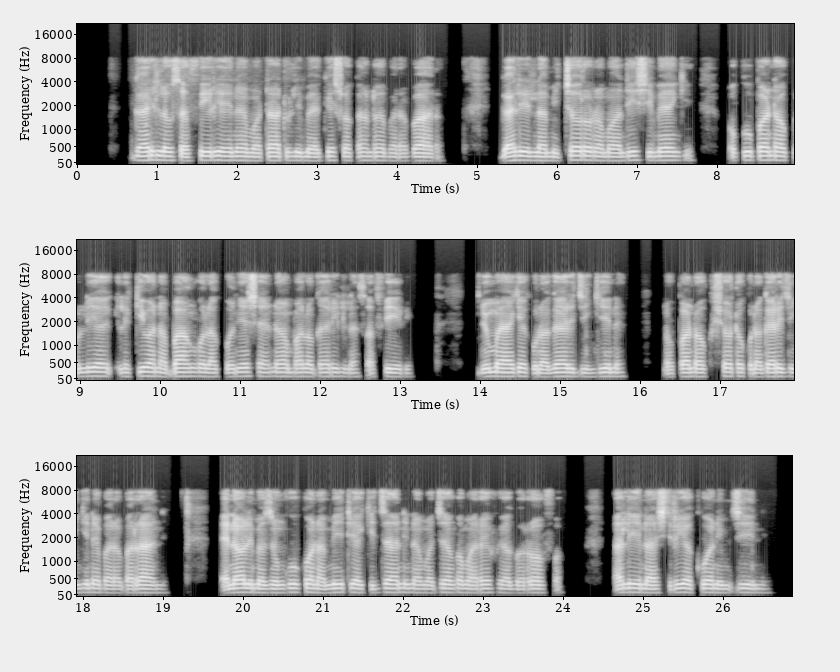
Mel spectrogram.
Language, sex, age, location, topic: Swahili, male, 18-24, Nairobi, government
